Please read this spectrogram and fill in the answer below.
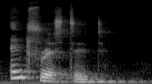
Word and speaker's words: interested: And the next word is interested. Interested. There are interested. 3 syllables are there in this word.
